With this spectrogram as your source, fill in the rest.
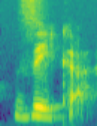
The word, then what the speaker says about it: Zeekr: But this is Zeekr, Zika. So this is, again, this is from the Chinese Geely group, who also make the Volvo, Polestar, Lotus, etc. So they've came out with Zika.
